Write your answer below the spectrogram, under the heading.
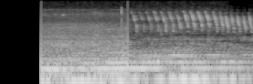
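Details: Canary, labelled 'badai': after half a second of silence, a fast rhythmic trill of bright repeated notes rises into a rapid, slightly wavering series over a steady low rumble of background noise.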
